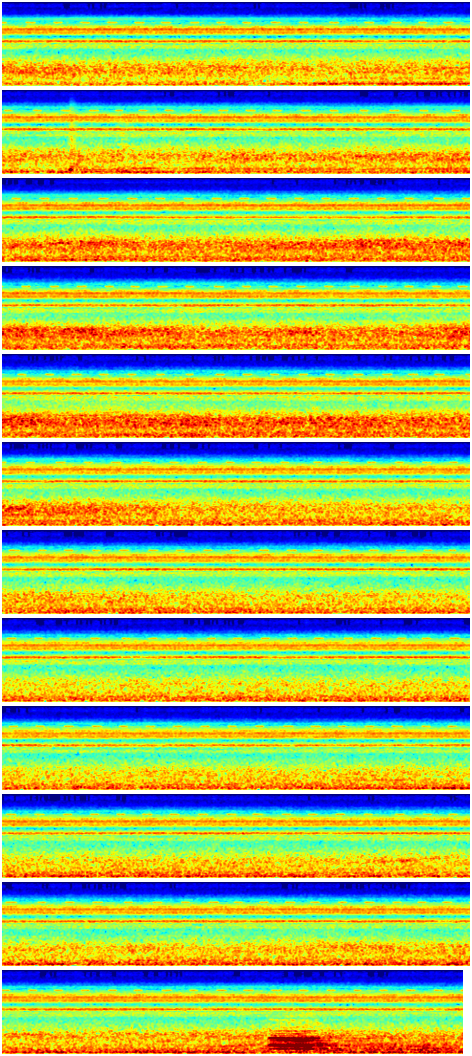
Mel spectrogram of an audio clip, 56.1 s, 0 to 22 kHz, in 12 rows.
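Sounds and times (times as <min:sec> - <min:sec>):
train rumbling on tracks: 0:03.5 - 0:28.1, 0:50.0 - 0:56.0
high-pitched hiss: 0:36.6 - 0:56.0.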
